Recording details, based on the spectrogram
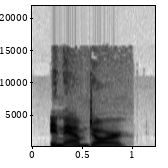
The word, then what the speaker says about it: Inamdar: Let me pronounce your last name properly. I will repeat after you. – Inamdar.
